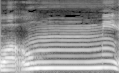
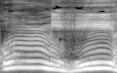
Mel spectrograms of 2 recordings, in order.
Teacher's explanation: وأبيه ওয়াও ঠোঁট গোল করিয়া পড়তে হবে। ওয়া উম্মি এটা হচ্ছে হরকতের বামে মিমের মধ্যে তাসদিদ আসছে, এটা হচ্ছে ওয়াজিব গুন্নাহ করে পড়তে হবে।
